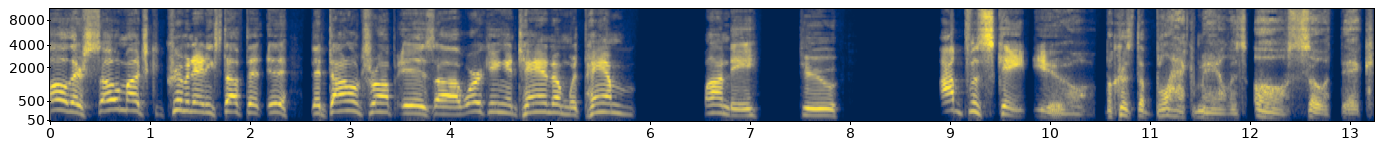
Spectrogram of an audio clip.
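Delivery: heavy, slow, sing-song, mocking sarcastic tone. Speaker addressing his audience, in a sarcastic tone. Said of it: "I'm saying it in a sarcastic tone".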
